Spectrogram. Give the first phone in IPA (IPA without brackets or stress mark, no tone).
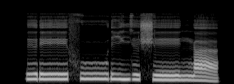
ɪ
